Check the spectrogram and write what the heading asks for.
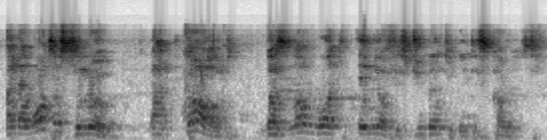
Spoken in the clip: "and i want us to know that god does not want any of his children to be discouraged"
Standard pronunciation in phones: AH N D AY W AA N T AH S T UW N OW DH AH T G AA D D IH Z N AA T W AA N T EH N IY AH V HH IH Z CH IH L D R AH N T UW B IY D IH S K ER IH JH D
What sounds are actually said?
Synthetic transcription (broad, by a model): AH N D AY W AA N T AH S T UW N OW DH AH T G AA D D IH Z N AA T W AA N T EH N IY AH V HH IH S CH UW D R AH N T UW B IY D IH S K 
